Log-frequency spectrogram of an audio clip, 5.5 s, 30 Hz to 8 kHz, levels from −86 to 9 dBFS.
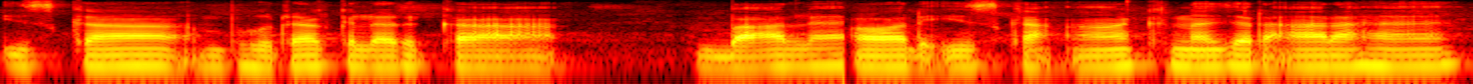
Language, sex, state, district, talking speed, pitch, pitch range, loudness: Hindi, male, Jharkhand, Garhwa, 140 wpm, 100 Hz, 95-105 Hz, -19 LUFS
